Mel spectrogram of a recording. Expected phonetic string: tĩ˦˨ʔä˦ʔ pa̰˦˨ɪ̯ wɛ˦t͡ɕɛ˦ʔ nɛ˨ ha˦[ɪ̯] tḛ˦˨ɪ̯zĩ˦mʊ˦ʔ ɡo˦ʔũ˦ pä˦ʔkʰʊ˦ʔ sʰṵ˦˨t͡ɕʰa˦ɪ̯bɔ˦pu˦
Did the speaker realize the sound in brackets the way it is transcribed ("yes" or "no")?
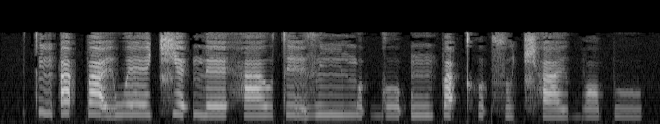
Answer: no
